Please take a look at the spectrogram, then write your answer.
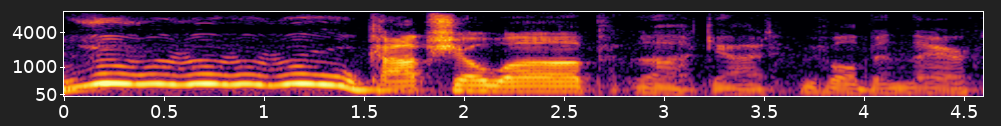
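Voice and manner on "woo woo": high wailing police siren woo; mock cop siren wail; siren imitation. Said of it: "we hear the woo".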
